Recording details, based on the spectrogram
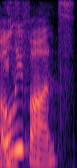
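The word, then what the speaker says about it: oliphaunt: The servants also have elephants and Sam pronounced elephants very weirdly. – Olyphants. They're called olyphants. – Okay. – They're not elephants.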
